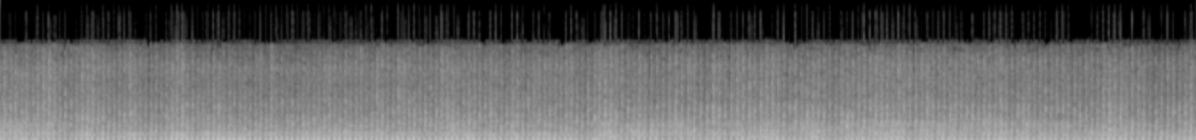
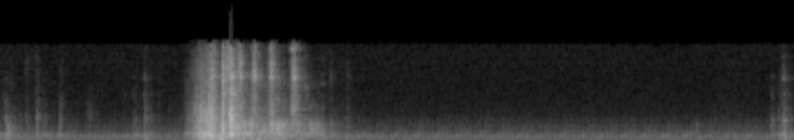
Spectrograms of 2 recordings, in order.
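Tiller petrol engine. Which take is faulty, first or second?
second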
